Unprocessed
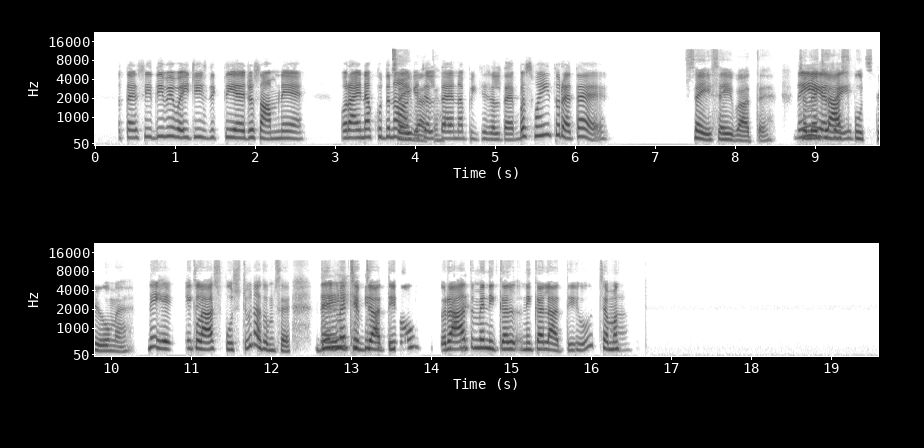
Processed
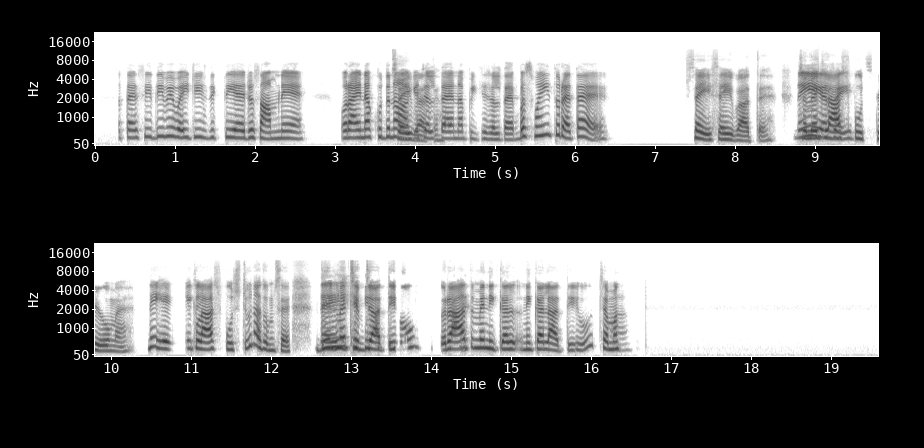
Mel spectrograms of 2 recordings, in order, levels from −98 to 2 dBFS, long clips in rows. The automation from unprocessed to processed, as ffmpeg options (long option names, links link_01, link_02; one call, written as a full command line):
ffmpeg -i in.wav -af "asetnsamples=nb_out_samples=441:pad=0,asendcmd='2.08 lowpass f 4500;7.92 lowpass f 7800;9.04 lowpass f 4000;11.56 lowpass f 9000;14.19 lowpass f 4500',lowpass=2400" out.wav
